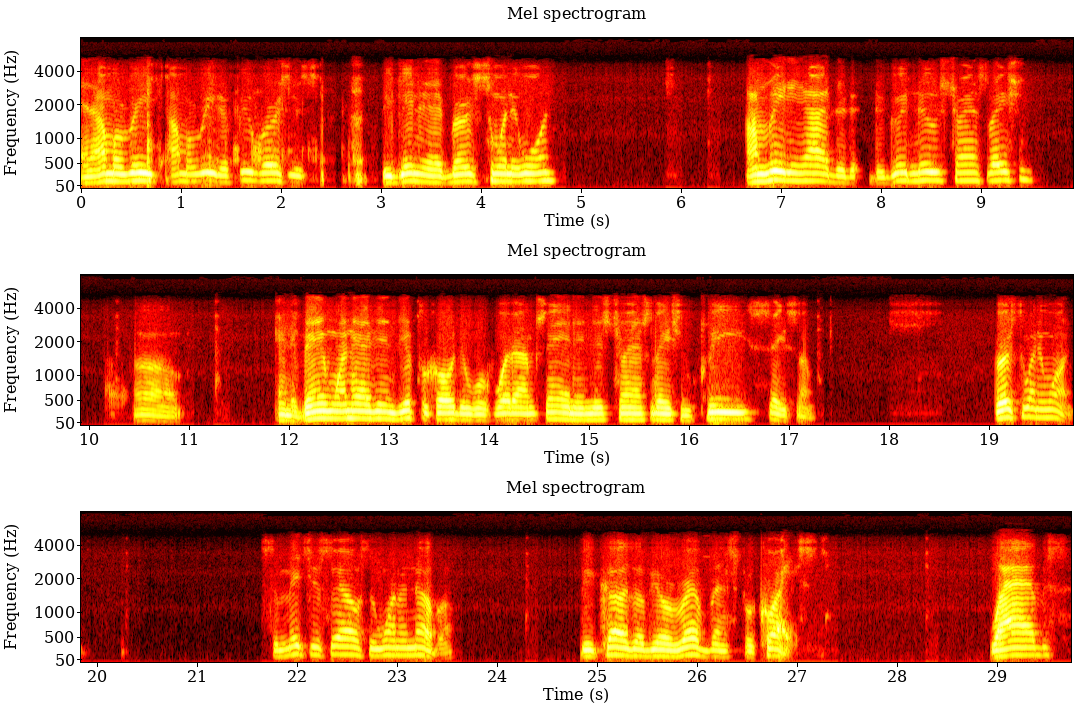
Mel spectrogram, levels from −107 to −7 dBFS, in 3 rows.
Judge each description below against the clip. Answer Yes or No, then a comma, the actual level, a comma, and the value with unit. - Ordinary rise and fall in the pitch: Yes, average, 4.1 semitones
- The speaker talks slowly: Yes, slow, 110 wpm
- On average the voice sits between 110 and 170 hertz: Yes, medium, 140 Hz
